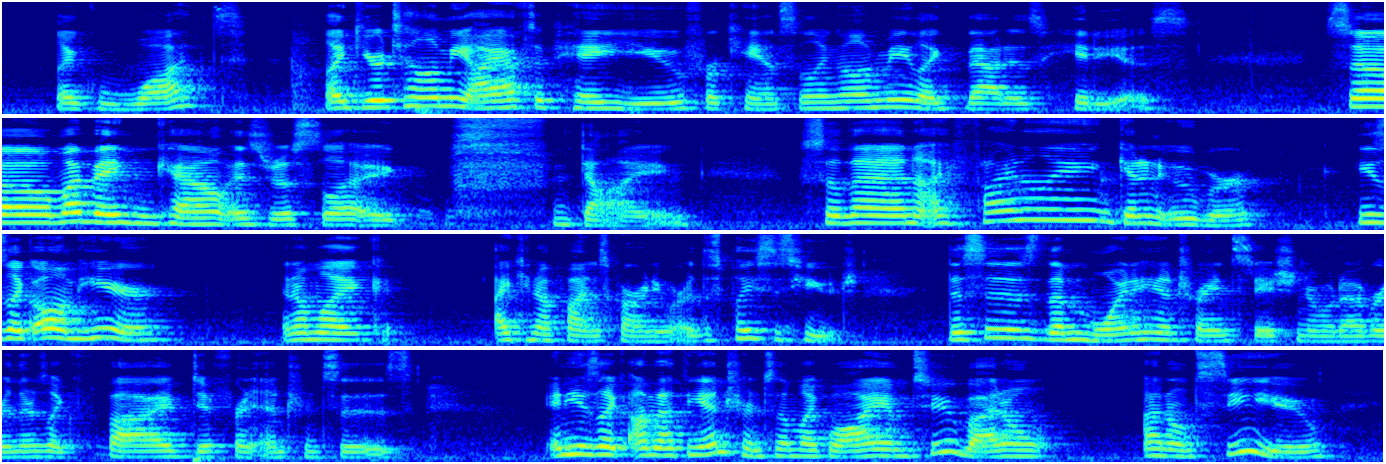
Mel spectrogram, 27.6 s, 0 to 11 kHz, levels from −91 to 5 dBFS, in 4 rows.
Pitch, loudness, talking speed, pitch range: 185 Hz, -39 LUFS, 190 wpm, 160-215 Hz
